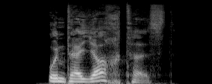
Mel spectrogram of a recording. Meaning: inflection of unterjochen: 1. second-person singular preterite 2. second-person singular subjunctive II
- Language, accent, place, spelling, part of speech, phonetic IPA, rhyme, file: German, Germany, Berlin, unterjochtest, verb, [ˌʊntɐˈjɔxtəst], -ɔxtəst, De-unterjochtest.ogg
